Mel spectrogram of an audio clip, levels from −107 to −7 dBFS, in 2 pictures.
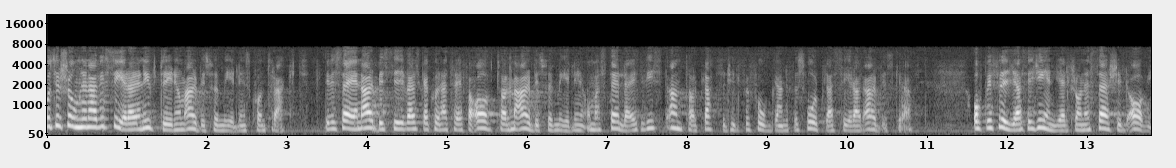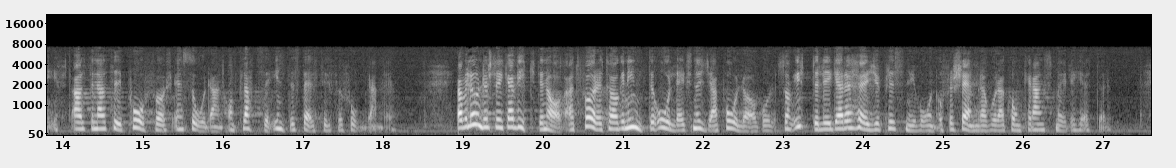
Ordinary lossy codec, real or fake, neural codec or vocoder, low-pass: none; fake; vocoder, 44.1 kHz, 128 mel bands, Pupu-Vocoder; 7.2 kHz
